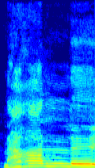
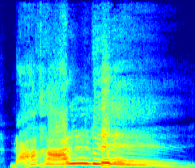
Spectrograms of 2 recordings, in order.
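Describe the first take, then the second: First: It is said flatly, without feeling. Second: It is said with strong, stressed emotion. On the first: The speaker calls it wrong. "이래 하는 게 아니고" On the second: The speaker calls it right. "악센트를 잡고 있는 겁니다. 감정을 잡고 있는 겁니다"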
